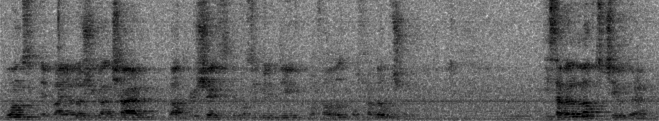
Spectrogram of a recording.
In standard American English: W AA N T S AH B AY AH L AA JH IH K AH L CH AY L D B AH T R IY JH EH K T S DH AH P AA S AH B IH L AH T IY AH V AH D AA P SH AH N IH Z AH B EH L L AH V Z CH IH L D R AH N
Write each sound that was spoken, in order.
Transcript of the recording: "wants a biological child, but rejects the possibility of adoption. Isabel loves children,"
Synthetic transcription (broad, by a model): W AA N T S AH B AY AH L AA JH IH K AH L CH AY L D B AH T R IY SH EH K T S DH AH P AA S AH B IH L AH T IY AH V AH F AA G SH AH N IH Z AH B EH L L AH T CH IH L D R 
